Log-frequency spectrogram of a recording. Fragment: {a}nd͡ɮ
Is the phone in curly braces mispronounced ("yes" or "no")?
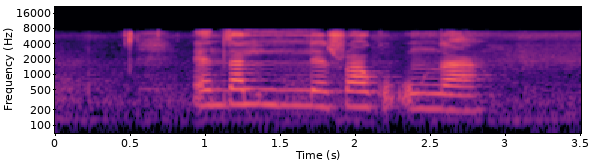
yes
